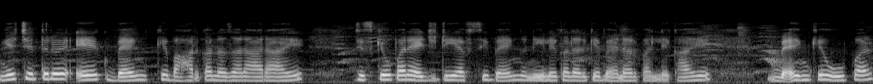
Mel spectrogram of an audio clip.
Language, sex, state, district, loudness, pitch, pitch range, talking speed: Hindi, female, Bihar, West Champaran, -17 LUFS, 205 Hz, 185-220 Hz, 170 wpm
